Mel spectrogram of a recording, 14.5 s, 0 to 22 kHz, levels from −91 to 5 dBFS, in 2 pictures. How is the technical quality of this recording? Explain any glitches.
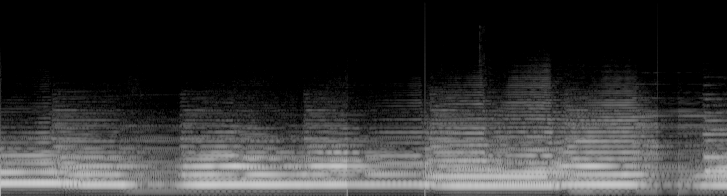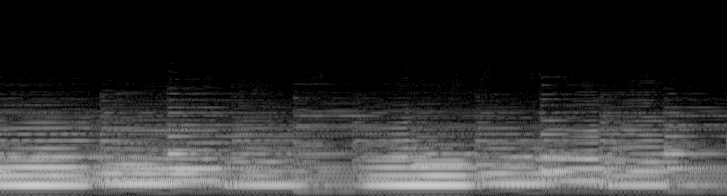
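The recording has two brief dropouts where the level falls suddenly. One channel drops out from 3.47 to 4.25 s and again from 6.58 to 6.78 s. Each time the sound abruptly falls by about 6 dB and then snaps back, most likely because one stereo channel goes silent while the other continues.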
